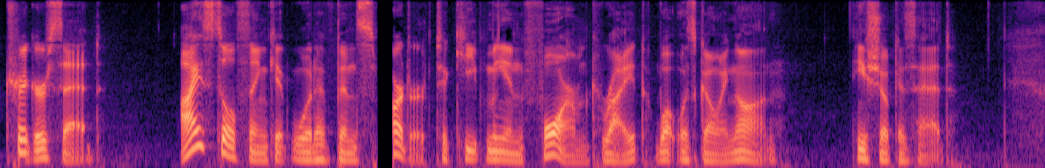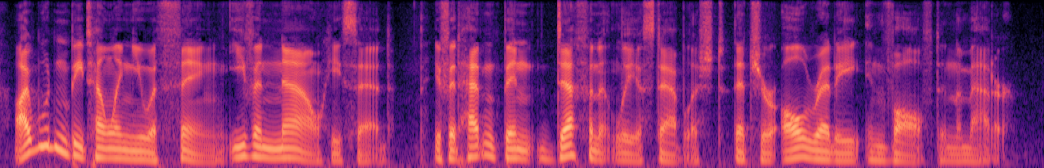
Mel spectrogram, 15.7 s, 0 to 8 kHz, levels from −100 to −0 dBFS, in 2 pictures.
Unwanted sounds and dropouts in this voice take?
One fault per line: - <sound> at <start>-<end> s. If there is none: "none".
- dropout at 2.8-3.0 s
